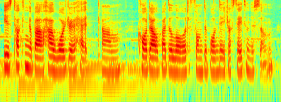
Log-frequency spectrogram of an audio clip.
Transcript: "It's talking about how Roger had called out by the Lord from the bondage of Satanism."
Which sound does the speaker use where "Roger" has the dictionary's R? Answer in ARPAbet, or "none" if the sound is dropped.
W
